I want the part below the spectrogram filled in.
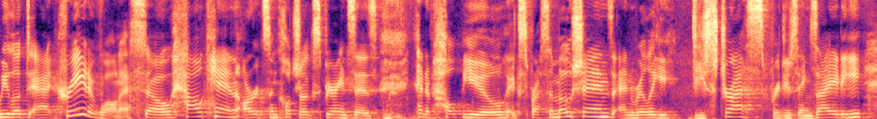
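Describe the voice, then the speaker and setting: Animated and medium in pitch, a woman's voice holds very even loudness and ordinary pitch variation amid audible room echo and noticeable background noise. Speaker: senior center program staff. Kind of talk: presentation at public meeting. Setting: city hall board meeting. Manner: fast.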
